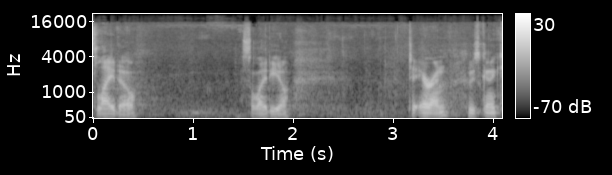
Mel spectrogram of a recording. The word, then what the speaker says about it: Slido: And we're going to bounce directly to, once again, it's pronounced Slido, to Aaron, who's going to kick it off with some distinction between hype and reality.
